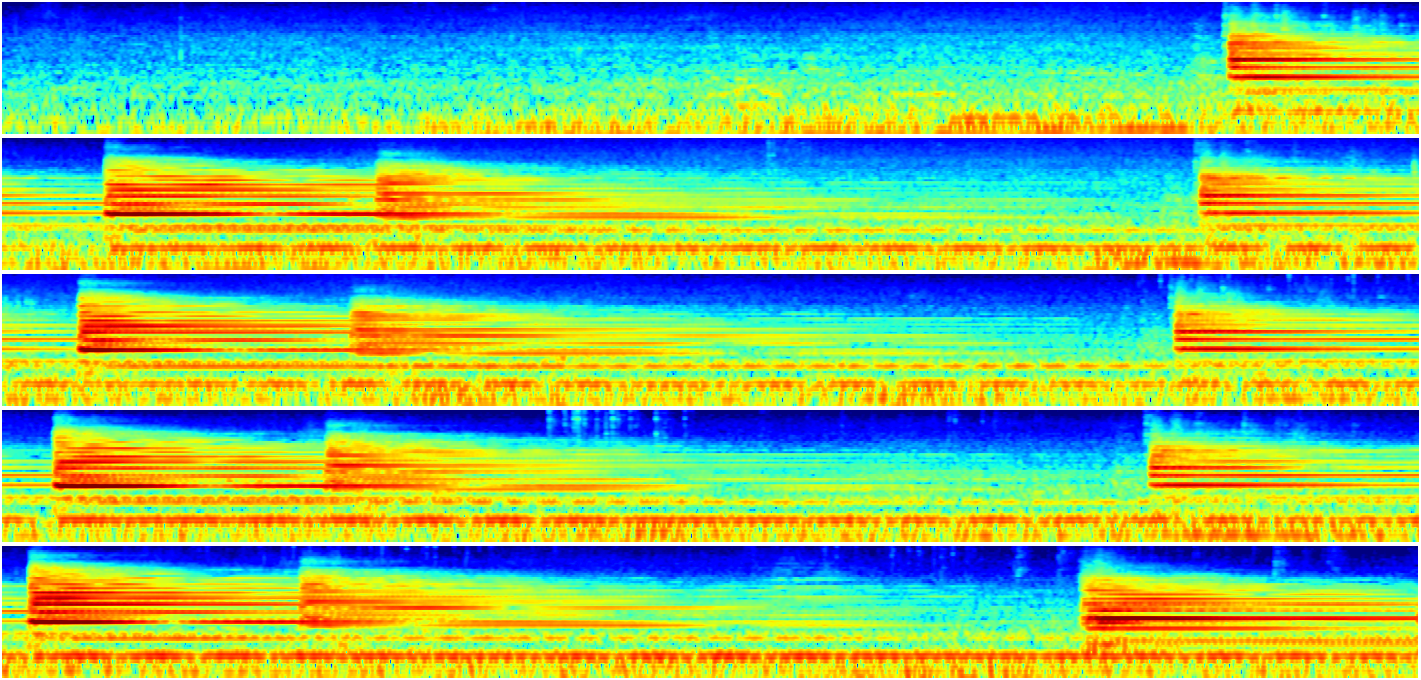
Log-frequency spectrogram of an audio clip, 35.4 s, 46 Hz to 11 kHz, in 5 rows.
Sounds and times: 6.1s cathedral bells ringing ten 35.4s

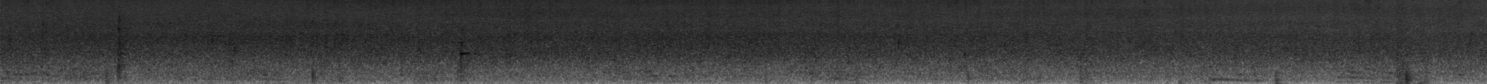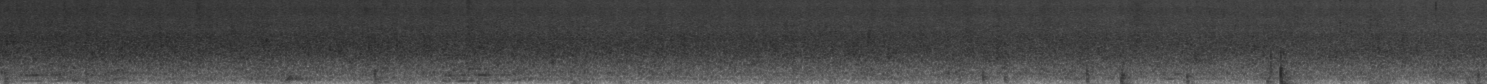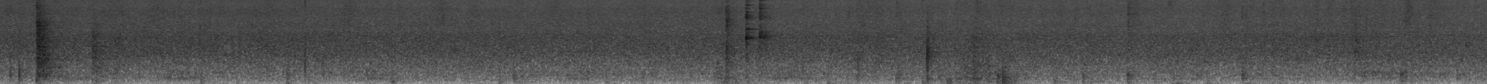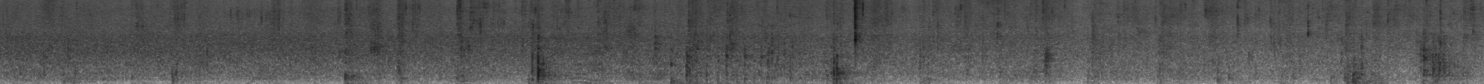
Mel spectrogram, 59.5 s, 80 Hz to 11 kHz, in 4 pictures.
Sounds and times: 0.0s water flows everywhere 59.4s
22.6s I'm quietly walking, climbing the shaft 59.4s

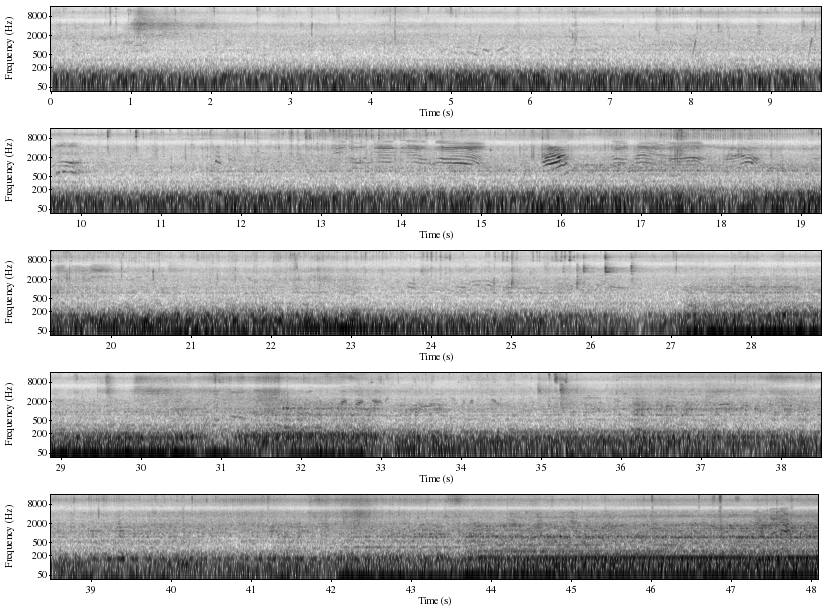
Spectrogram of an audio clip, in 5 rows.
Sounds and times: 0.0s Fishing boats 48.0s

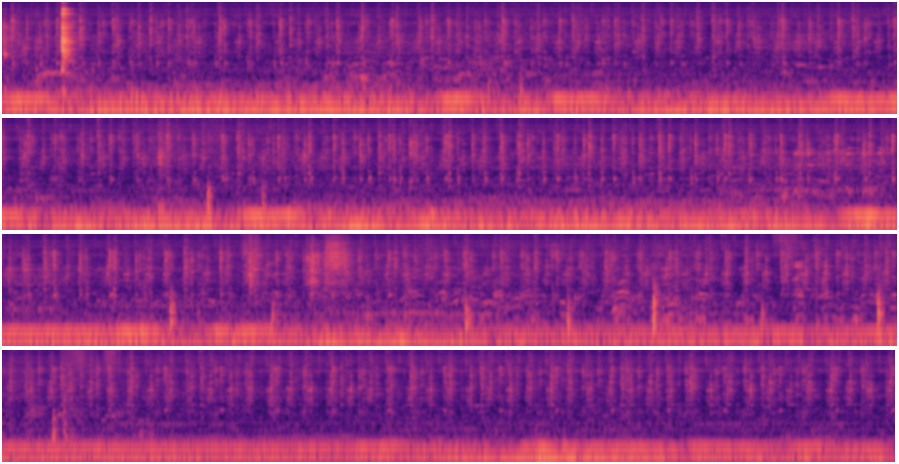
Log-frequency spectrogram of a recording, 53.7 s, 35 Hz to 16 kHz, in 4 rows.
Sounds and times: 0.0s old clocks 53.6s

